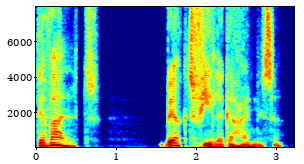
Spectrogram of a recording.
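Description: A man voicing a melancholy, cryptic male centaur in an audiobook, speaking slowly and solemnly. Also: lowish voice, dark tone, slightly rough, dry recording, clean studio sound. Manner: slow, solemn, evasive. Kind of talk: audiobook character voice.

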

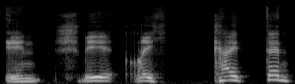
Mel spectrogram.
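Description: A man's voice: a little high, gravelly, pitched above the performer's own voice, exaggerated voice. Aragog, a man voicing an ancient blind giant spider. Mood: wary. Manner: slow, hissing half-whisper, drawn out. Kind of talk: audiobook character voice.

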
